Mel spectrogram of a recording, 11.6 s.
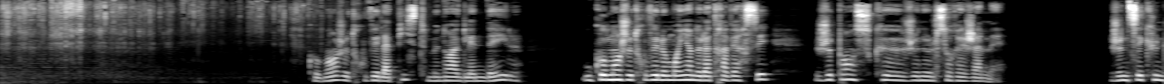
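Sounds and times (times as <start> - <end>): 
bones being crushed: 0.0 - 3.2
speech: 3.1 - 10.1, 11.1 - 11.6.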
